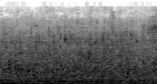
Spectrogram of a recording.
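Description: Water pours steadily onto newly planted aeonium succulents in a garden, a continuous close splashing and trickling with no talk.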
